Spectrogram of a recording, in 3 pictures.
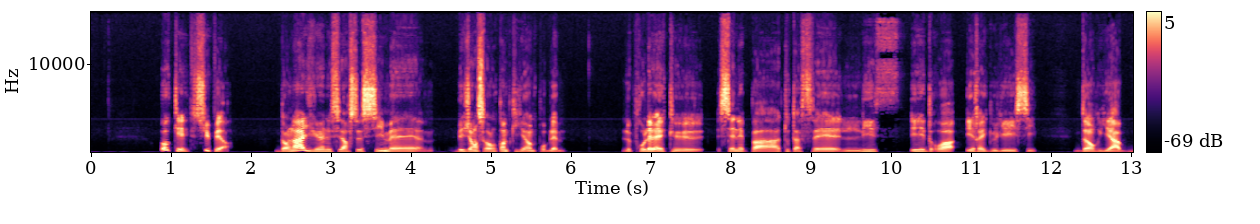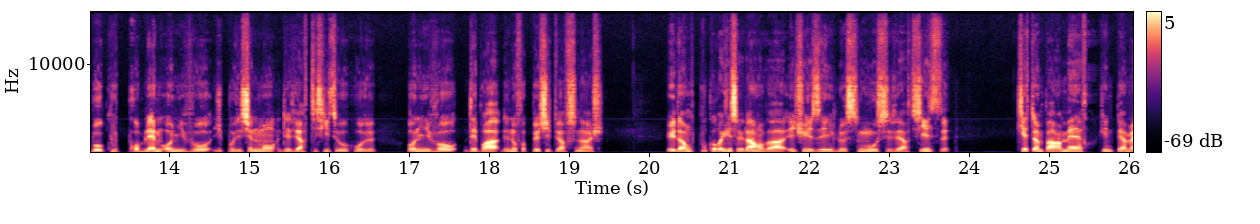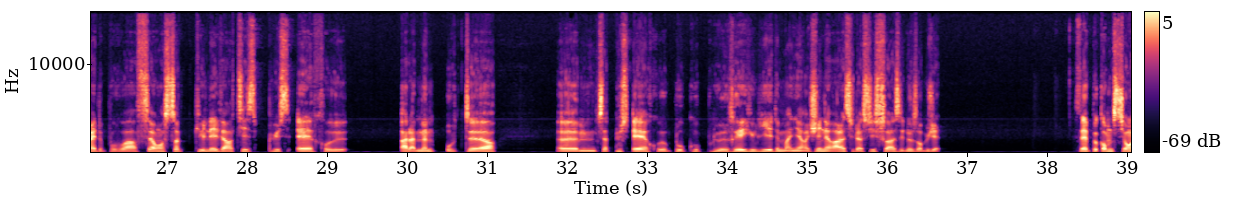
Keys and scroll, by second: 17.9 KP_1.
